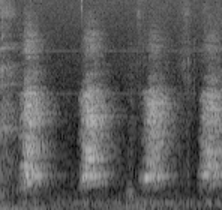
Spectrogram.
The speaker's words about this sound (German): bellt auch schon wieder der Hund.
